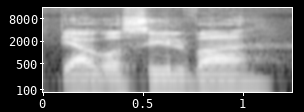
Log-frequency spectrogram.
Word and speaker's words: Thiago Silva: Thiago Silv Thiago Silva Thiago Silva Thiago Silv I'm pretty sure that's how you say it in Portuguese.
